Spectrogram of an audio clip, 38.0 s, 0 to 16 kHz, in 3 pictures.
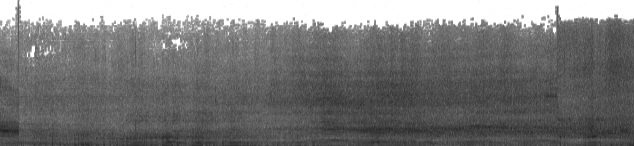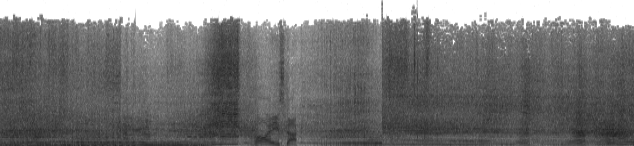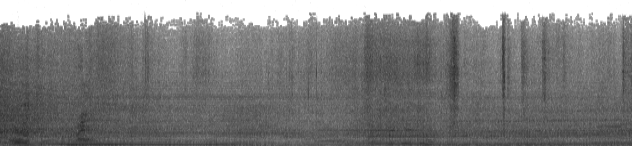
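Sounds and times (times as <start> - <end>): snowmobile engine revving: 0.0 - 38.0.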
